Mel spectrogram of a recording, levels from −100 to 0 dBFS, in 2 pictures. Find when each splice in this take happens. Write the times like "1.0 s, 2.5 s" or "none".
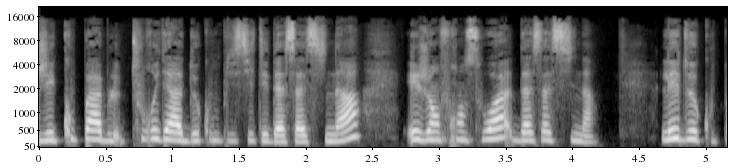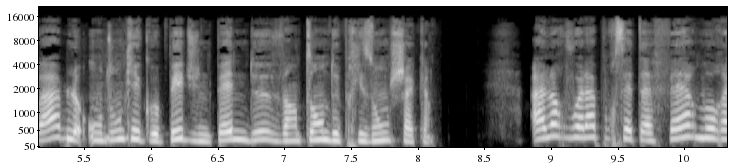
4.5 s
